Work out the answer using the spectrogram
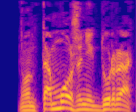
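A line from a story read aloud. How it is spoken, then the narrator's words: Girl shouting. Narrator (Russian): выкрикнула девушка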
